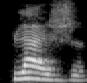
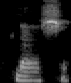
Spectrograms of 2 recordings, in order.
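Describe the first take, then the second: First: The final consonant is voiced. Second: The final consonant is voiceless. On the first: The speaker calls it right. "Il faut prononcer" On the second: The speaker calls it wrong. "et pas"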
